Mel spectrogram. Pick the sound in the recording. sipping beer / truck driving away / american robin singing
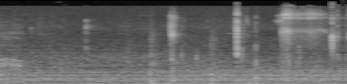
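sipping beer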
